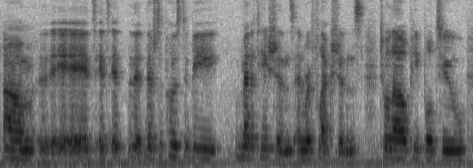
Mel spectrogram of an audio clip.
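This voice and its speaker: A woman's voice: lowish voice, little pitch movement, moderate pace. A woman author speaking informally at a bookstore event, reflective and self-deprecating, often restarting her phrases as she explains her work. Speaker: author being interviewed about her book. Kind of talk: informal spoken book talk with audience. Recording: distant mic, faint room noise.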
